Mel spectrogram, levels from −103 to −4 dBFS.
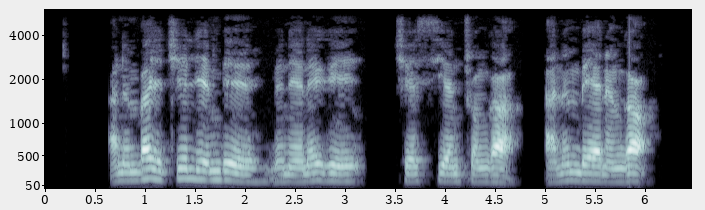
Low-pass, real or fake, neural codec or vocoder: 5.4 kHz; real; none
